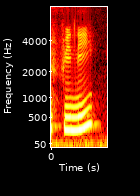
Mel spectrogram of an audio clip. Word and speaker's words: finis: We find that je finis, tu finis, il finit, and elle finit have the same pronunciation. The final letters are not pronounced.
